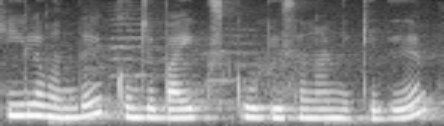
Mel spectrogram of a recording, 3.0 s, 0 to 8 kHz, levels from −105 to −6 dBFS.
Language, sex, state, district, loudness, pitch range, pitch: Tamil, female, Tamil Nadu, Nilgiris, -13 LUFS, 210-240 Hz, 215 Hz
